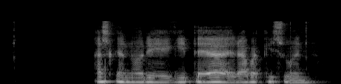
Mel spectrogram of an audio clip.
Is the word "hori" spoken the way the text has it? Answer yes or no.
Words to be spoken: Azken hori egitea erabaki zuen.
yes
